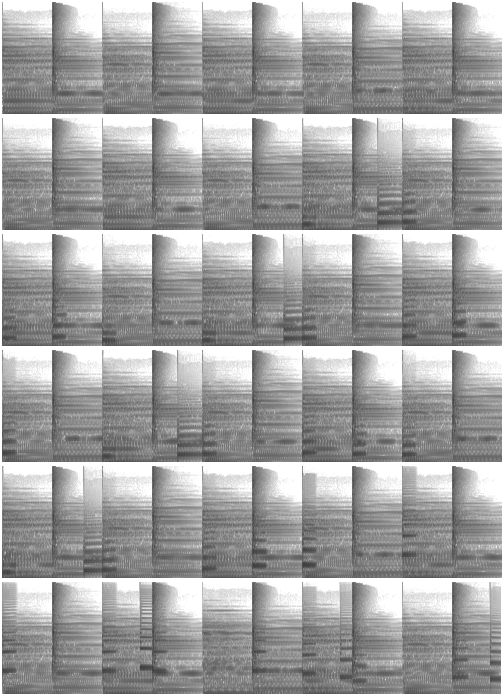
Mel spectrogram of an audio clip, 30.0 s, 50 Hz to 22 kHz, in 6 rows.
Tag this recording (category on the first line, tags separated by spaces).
Music > Multiple instruments
120bpm calm fun funny game joyful loop meme piano soundtrack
